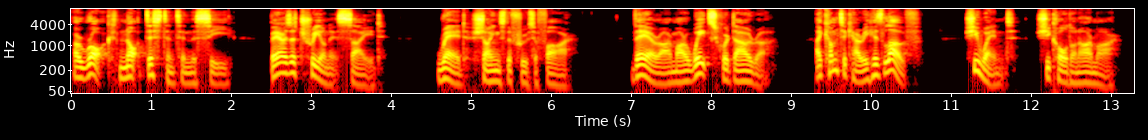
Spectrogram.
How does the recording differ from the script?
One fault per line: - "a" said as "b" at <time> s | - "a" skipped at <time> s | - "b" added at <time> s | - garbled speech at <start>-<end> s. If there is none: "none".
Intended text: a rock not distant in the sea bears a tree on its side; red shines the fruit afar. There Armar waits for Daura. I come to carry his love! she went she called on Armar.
none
